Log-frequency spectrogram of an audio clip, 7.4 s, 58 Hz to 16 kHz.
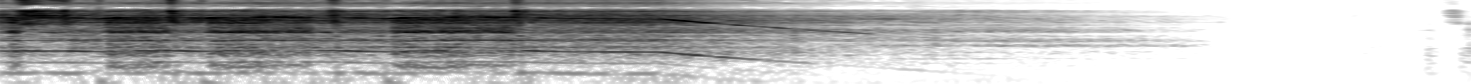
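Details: Bissell PowerForce Helix 2191 upright vacuum, reassembled with an older Bissell hose: steady high motor whine with strong airflow rush, then even spin-down at switch-off; runs healthy.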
